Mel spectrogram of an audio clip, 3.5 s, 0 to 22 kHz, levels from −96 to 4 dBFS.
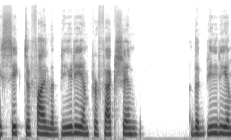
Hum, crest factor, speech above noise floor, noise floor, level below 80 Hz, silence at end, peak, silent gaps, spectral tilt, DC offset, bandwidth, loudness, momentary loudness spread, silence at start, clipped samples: none; 16 dB; 42 dB; -64 dBFS; -60 dBFS; 0 s; -6 dBFS; none; -6.5 dB/octave; under 0.1%; 13.5 kHz; -23 LUFS; 7 LU; 0 s; under 0.1%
